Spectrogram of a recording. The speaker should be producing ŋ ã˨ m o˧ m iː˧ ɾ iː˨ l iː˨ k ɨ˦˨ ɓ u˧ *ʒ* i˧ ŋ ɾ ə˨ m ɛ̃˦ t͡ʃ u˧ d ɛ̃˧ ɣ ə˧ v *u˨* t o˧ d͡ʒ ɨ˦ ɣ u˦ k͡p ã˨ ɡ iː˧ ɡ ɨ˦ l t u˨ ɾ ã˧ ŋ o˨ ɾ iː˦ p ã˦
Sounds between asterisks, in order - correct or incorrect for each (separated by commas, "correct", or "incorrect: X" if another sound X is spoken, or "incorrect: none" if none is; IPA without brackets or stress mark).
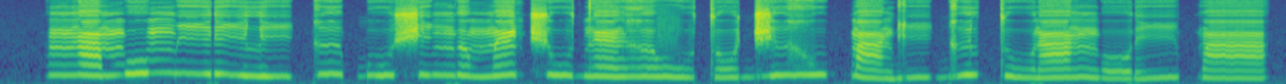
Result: incorrect: ʃ, correct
